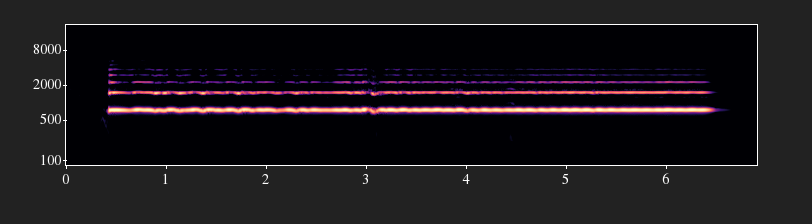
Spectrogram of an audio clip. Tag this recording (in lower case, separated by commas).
wind instrument, music, musical instrument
